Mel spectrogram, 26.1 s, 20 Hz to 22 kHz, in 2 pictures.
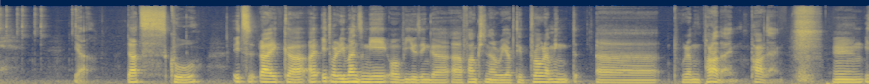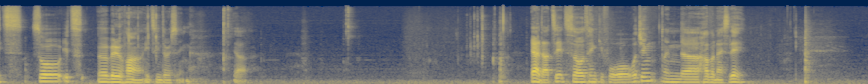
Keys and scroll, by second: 14.9-15.3 typing, 20.2 super+h.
